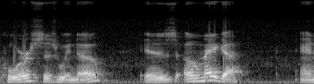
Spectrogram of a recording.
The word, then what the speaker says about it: omega: as we know is Omega and it just has the long o sound as in tone and so Omega now if you're looking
